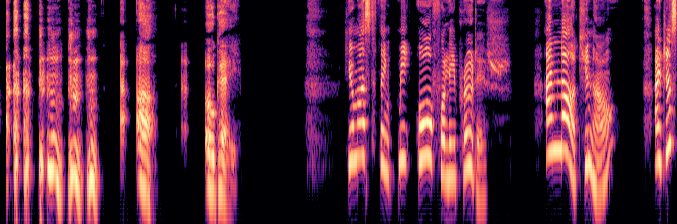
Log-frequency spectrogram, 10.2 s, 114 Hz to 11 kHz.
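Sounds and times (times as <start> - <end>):
person coughing with rough voiced hacks: 0.0 - 2.2
person clearing throat: 0.0 - 2.9
speech: 0.6 - 2.4, 3.1 - 3.6, 5.2 - 7.6, 8.2 - 10.1.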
